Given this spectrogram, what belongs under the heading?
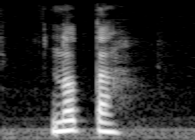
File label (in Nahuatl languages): "notah", Oapan, female; Oapan minimal pairs 1998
